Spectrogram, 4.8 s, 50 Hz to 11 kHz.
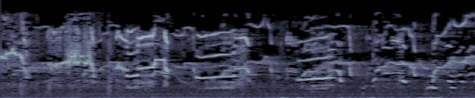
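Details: Noisy juvenile bald eagle greeting an adult bringing the day's first fish, June 22, 2021: dense, overlapping high thin whistles and chittering squeals over a low rumble of background noise.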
